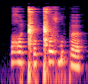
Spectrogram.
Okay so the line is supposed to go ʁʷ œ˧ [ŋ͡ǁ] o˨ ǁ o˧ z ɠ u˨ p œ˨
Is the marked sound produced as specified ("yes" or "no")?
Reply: no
